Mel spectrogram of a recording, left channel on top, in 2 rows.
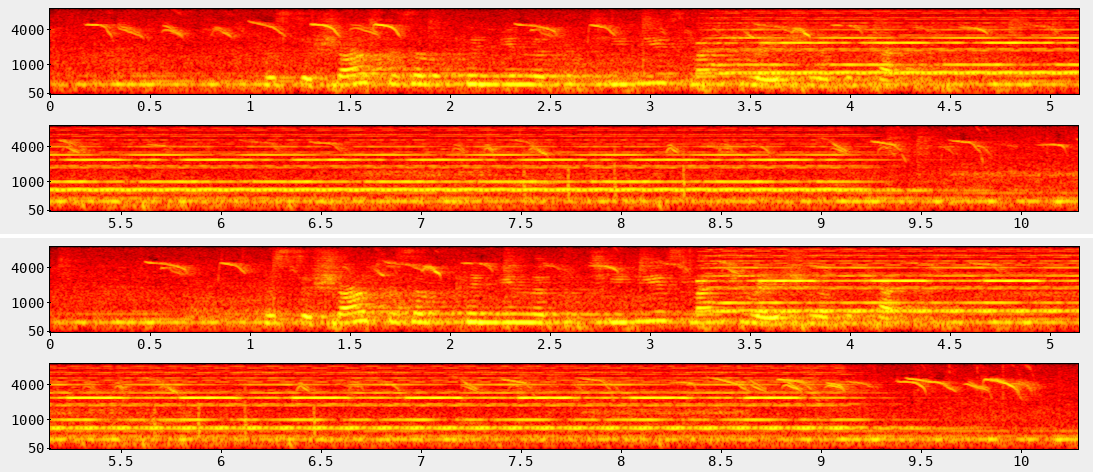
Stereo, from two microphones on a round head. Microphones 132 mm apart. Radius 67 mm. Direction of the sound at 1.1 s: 35° right (ahead or behind).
